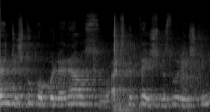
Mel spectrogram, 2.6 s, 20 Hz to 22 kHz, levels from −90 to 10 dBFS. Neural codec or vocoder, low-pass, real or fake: none; 14.4 kHz; real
